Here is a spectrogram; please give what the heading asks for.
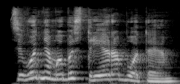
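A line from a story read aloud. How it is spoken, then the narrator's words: Cheerful. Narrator (Russian): весело заметил он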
